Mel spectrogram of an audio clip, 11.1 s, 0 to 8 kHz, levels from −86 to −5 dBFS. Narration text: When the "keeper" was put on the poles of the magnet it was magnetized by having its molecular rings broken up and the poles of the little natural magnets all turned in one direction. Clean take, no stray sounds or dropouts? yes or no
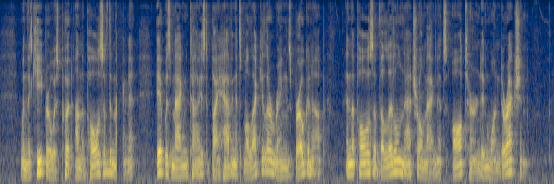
no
